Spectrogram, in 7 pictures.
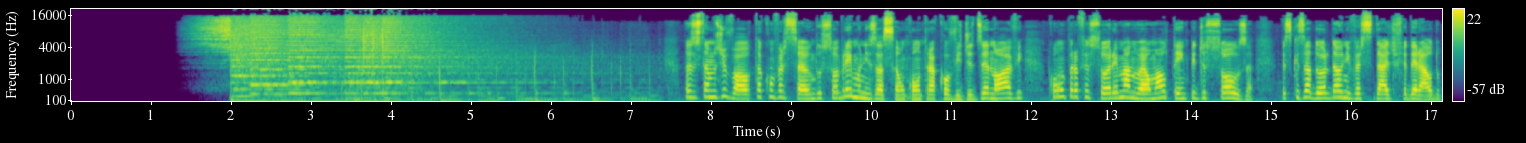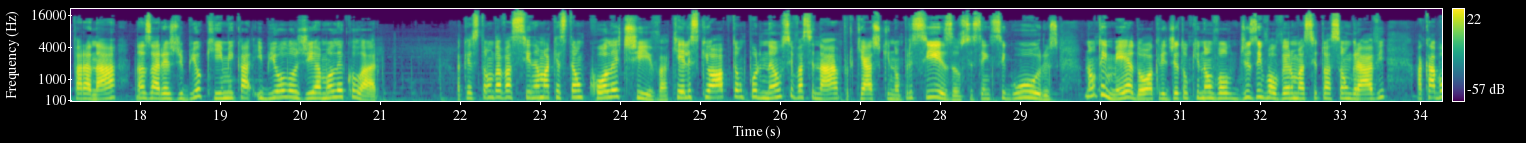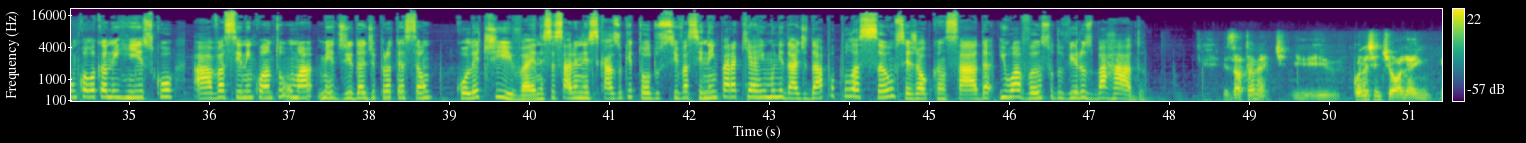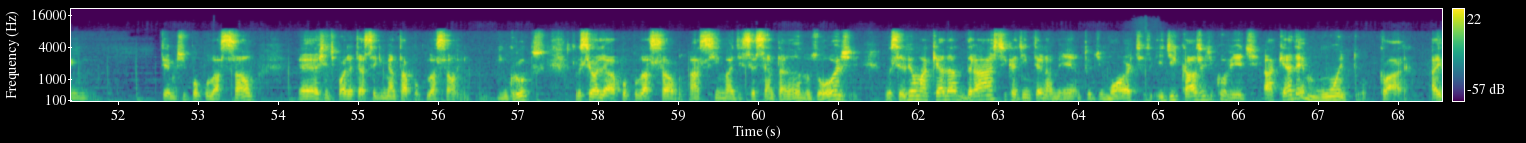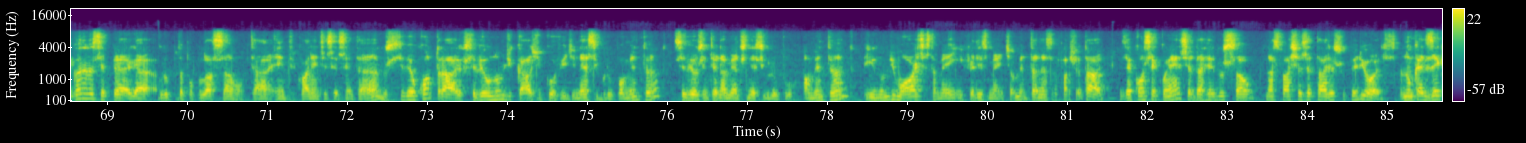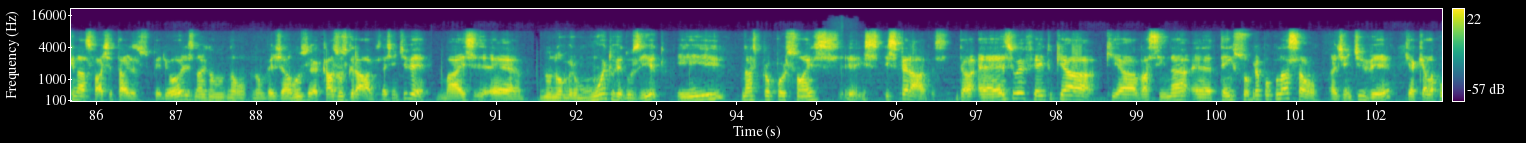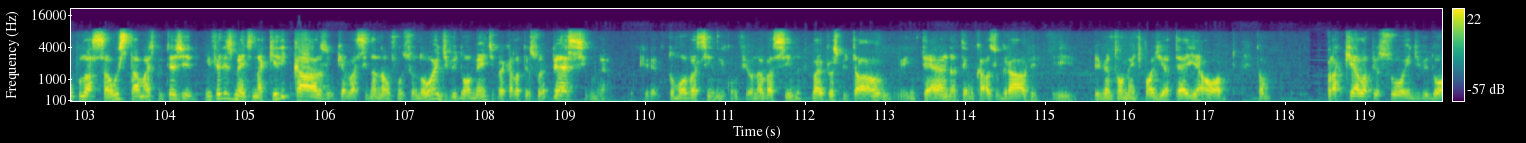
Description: ENTREVISTA: A importância da segunda dose e da vacinação em massa
2906-ENTREVISTA-VACINAS-PARTE2.mp3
